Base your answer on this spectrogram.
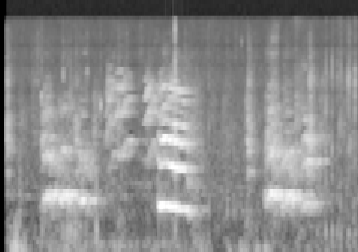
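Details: Male Shiba Inu whimpering: drawn-out, nasal whining tones, each about a second long, with a higher, wavering whine in the middle and a final steady whine, over faint low thumps and rustling.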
